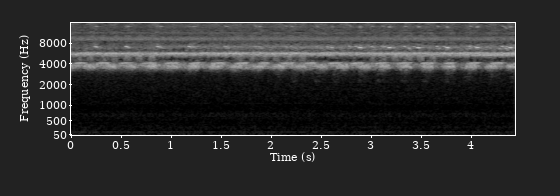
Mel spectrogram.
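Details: Short burst of chirping insects: high, quick-pulsing trills in layered bands, steady and continuous over a faint low background hum.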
